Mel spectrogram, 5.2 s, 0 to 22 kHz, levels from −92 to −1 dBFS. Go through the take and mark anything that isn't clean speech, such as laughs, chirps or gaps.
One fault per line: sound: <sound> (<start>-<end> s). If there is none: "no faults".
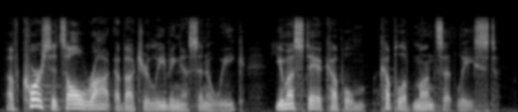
no faults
